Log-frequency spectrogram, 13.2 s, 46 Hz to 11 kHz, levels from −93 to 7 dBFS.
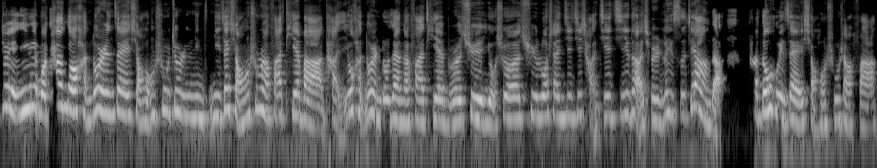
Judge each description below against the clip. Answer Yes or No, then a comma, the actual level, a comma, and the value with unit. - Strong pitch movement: No, average, 4.2 semitones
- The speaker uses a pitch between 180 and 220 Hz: No, high, 245 Hz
